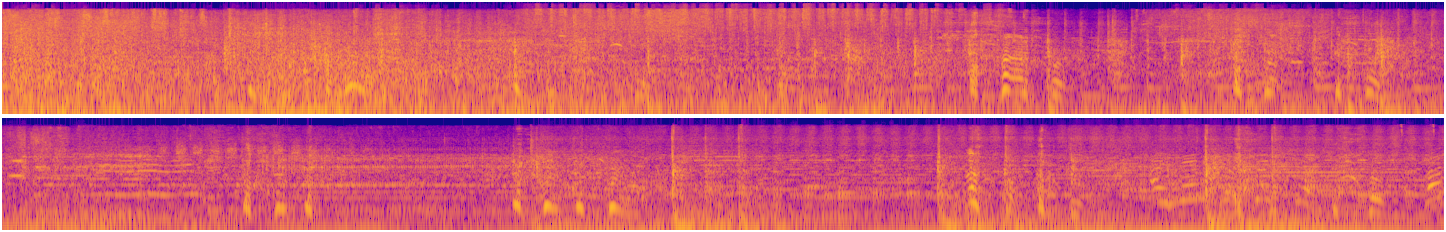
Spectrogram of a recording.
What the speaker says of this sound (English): fire a few shots from that ballista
